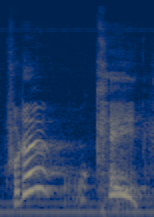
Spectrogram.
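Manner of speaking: soft, high, light okay; easy assent. Acted. God replying to angry Abraham, soft high okay. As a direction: agree instantly and lightly. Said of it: "하나님께서".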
